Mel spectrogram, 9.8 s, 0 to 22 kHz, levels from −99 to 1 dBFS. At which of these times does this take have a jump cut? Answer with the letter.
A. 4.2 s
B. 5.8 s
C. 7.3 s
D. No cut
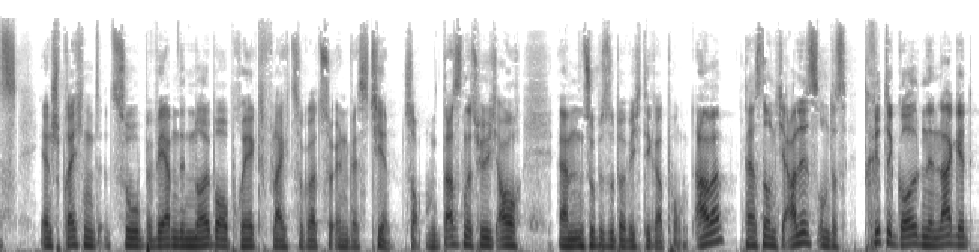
C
